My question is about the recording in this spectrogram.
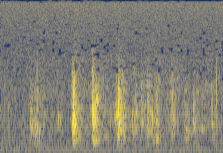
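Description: A quick run of sharp clacks, the loudest three close together about a second in, over a steady low hum.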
